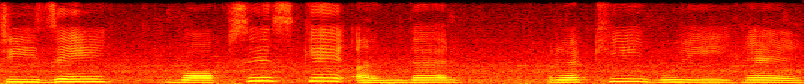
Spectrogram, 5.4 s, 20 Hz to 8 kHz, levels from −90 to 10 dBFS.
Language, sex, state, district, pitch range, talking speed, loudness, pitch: Hindi, female, Madhya Pradesh, Dhar, 205-250 Hz, 80 wpm, -16 LUFS, 215 Hz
